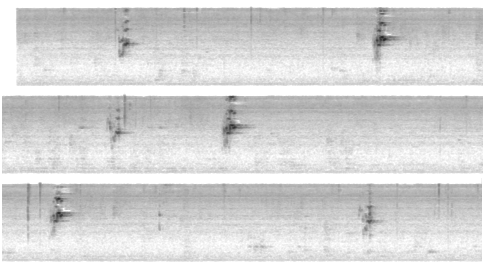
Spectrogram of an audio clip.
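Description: Budgerigars giving six short, sharp chirps spaced a few seconds apart, over a faint steady hum.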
